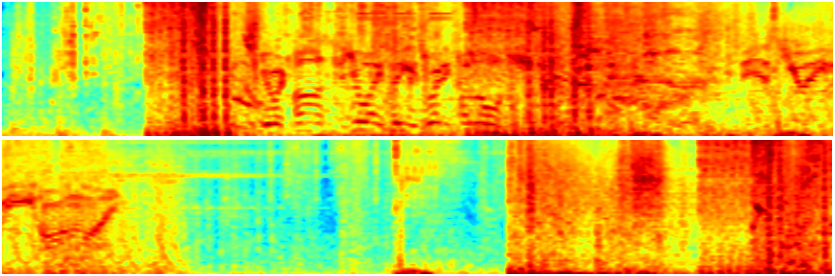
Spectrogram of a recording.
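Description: An automatic gun fires in rapid bursts.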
